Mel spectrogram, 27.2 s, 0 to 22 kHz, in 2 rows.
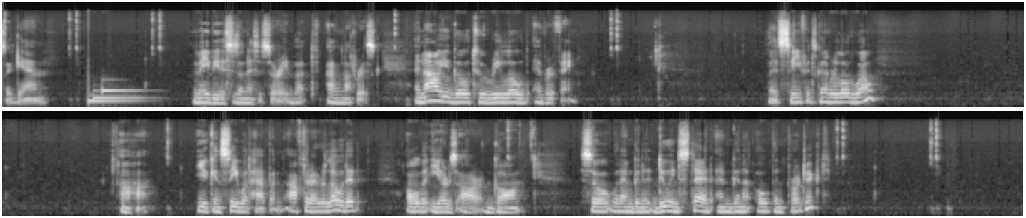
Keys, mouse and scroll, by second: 0.9 click, 3.8-4.2 scroll down 2, 4.2 click.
